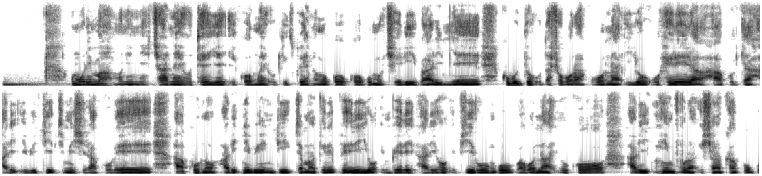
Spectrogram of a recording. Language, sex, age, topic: Rundi, male, 36-49, agriculture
